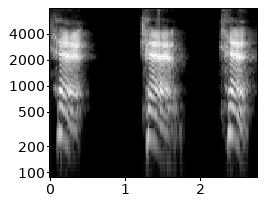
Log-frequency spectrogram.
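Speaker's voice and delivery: "can" with a full, open vowel; stressed full can. Shown as a demonstration. Teacher showing the stressed "can" to students. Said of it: "quiero resaltar la palabra".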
